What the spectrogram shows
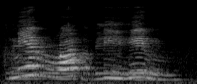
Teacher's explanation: Kalau dia idgham bila guna berarti dia tanpa dengung. Jadi bacanya mir rabbihim.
